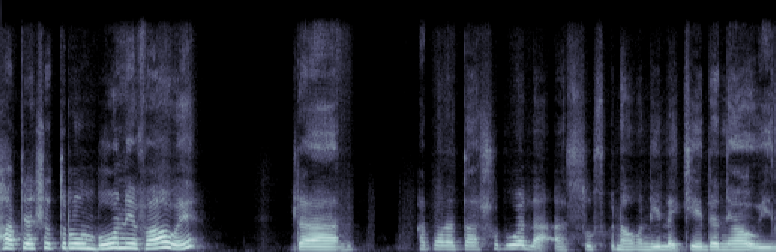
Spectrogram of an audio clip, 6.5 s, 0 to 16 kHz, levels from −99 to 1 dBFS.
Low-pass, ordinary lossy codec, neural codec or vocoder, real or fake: 14.4 kHz; none; vocoder, 44.1 kHz, 128 mel bands, Pupu-Vocoder; fake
